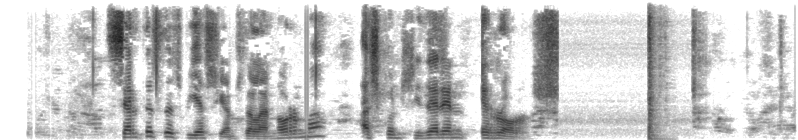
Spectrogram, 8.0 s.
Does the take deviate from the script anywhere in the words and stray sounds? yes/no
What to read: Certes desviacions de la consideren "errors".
yes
